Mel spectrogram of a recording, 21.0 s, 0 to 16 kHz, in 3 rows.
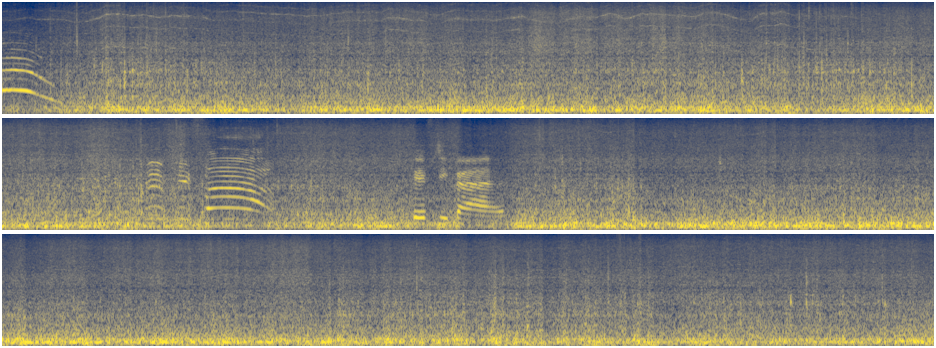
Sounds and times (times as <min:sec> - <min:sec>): Wind noise (microphone): 0:00.0 - 0:20.9.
